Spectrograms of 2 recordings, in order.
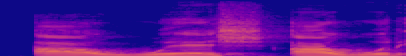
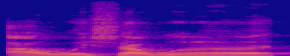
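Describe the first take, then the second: First: "I wish I would" drawn out slowly; slow, daring emphasis; slow defiant repeat. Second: Said in the usual way. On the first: Shown as a demonstration.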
